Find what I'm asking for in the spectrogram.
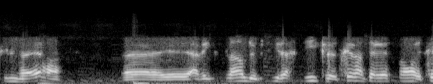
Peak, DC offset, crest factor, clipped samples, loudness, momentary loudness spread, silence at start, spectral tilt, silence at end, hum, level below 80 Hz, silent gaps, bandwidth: -2 dBFS; under 0.1%; 14 dB; under 0.1%; -15 LUFS; 5 LU; 0 s; -7 dB/octave; 0 s; none; -36 dBFS; none; 12 kHz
